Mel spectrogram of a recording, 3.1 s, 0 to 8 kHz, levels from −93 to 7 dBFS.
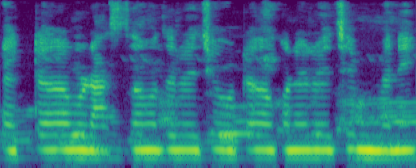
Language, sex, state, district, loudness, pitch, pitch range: Bengali, female, West Bengal, Dakshin Dinajpur, -13 LUFS, 220 Hz, 220-225 Hz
